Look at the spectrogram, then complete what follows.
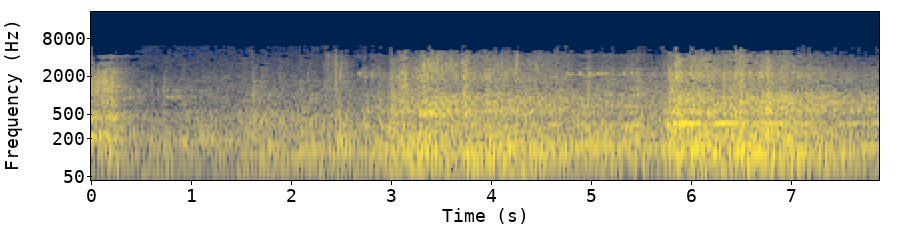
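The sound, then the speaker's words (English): A door is rattled and tried several times, with clunks and jiggling over a steady mechanical rumble. No one speaks. “Somebody's trying to open the door.”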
